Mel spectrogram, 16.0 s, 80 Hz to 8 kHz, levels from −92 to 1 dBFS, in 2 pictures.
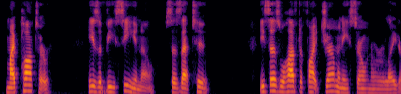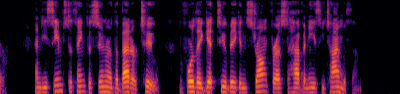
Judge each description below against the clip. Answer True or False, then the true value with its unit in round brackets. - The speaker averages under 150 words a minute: False (175 wpm)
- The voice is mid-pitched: True (150 Hz)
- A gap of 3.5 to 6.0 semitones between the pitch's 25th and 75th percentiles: False (2.8 semitones)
